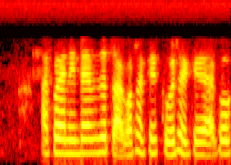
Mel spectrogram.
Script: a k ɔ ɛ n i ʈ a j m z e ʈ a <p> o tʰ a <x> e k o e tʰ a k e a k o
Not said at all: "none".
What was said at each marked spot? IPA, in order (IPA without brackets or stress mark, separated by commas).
k, k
